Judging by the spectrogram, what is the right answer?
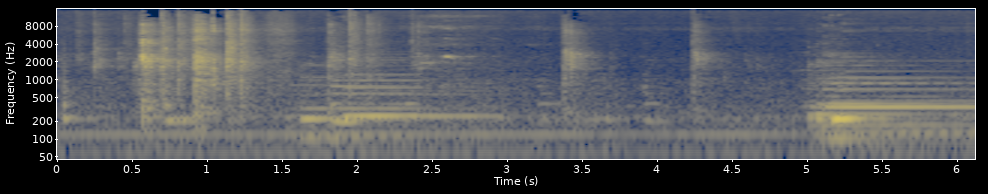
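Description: Clicks and knocks of handling, then an acoustic guitar strummed once about five seconds in, the chord ringing on.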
